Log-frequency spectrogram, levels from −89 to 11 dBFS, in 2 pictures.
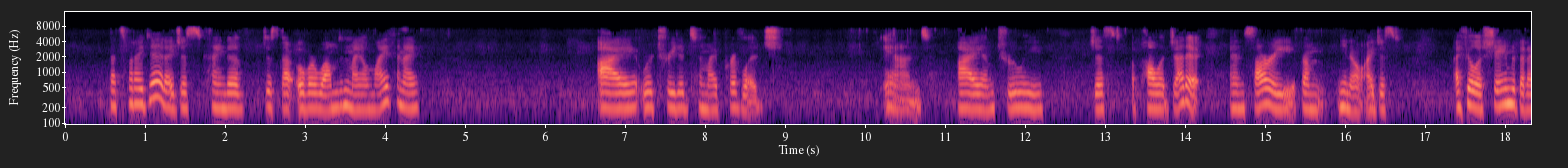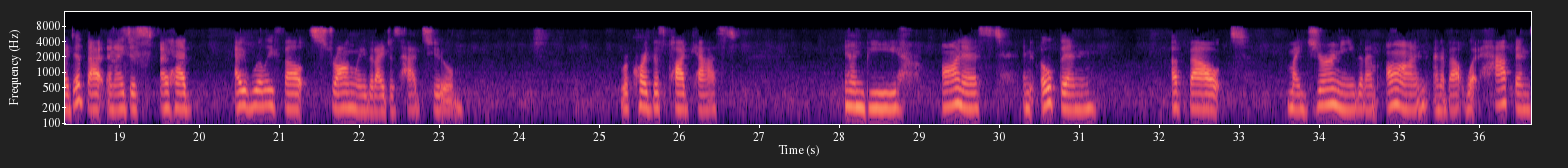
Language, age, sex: English, 30-49, female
